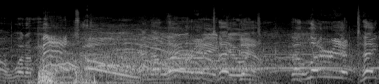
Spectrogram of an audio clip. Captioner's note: audience groans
